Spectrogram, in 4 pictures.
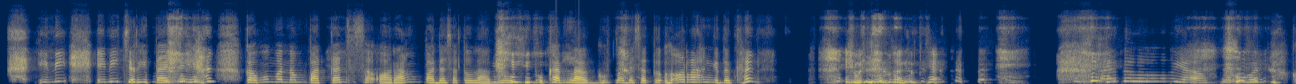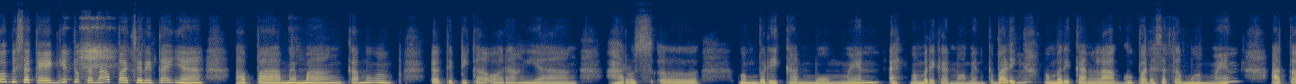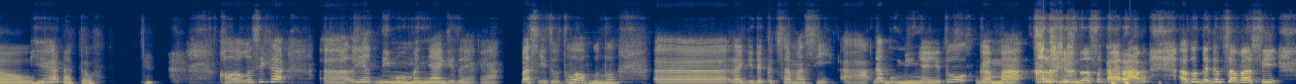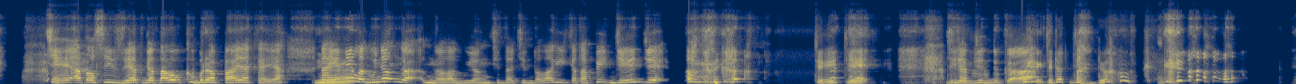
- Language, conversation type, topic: Indonesian, podcast, Apakah kamu punya kenangan khusus yang melekat pada sebuah lagu?
- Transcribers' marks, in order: laughing while speaking: "ya"; laugh; laugh; other background noise; laughing while speaking: "satu orang gitu kan?"; laughing while speaking: "Ih, bener banget Kak"; laugh; chuckle; other noise; laugh; laughing while speaking: "yang da sekarang"; chuckle; chuckle; laughing while speaking: "Iya, oh ya jedag-jedug"; laughing while speaking: "Tau gak, Kak?"; giggle; laugh; laughing while speaking: "Nggak ta"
